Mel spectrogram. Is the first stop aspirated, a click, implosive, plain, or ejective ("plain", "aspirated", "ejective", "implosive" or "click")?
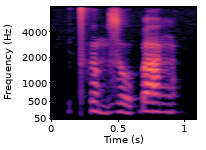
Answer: aspirated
